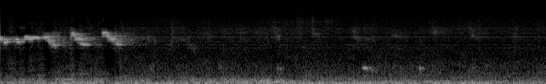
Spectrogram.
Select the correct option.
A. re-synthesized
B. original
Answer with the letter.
A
